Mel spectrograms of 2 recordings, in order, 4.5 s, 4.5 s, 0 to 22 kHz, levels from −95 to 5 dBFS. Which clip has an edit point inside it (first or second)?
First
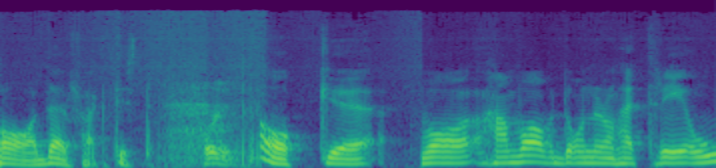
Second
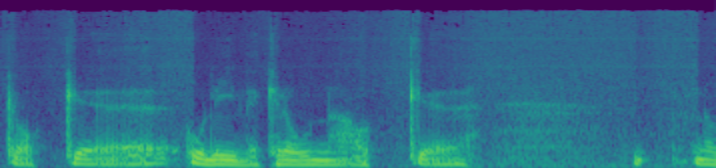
first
